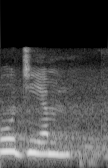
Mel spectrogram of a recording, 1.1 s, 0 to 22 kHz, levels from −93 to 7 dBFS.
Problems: continuous background conversations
